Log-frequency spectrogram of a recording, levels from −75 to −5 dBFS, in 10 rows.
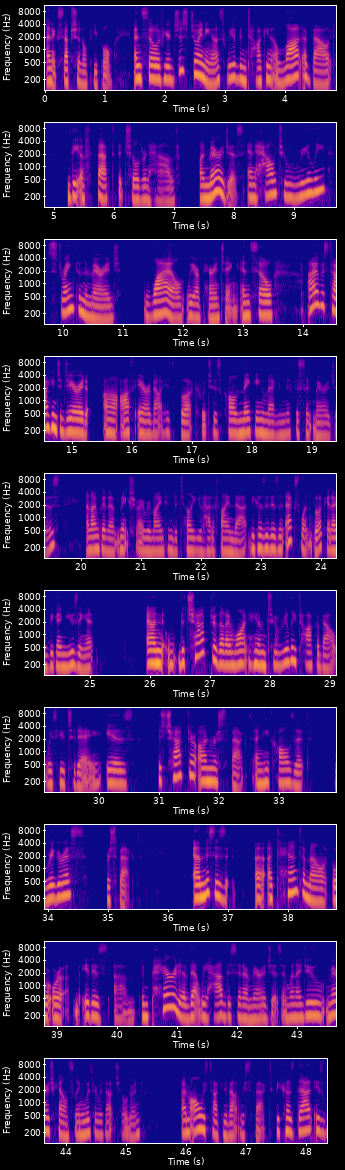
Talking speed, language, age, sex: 175 wpm, English, 40-59, female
